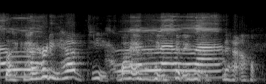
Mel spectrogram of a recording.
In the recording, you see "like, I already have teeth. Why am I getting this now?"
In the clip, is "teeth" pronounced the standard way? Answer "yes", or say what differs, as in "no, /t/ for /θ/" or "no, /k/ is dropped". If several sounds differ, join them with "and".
no, /t/ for /θ/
